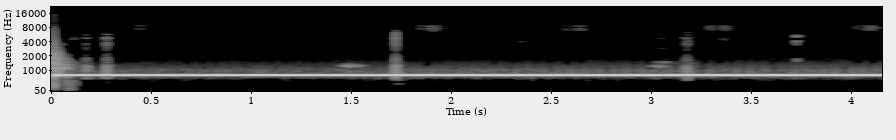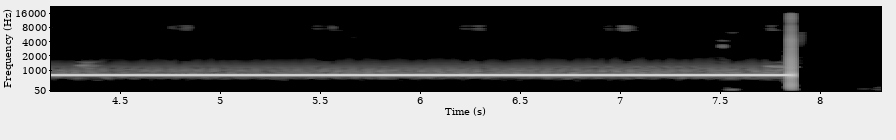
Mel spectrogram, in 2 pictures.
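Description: A single steady pure tone sounds as a crown chakra frequency, holding one even pitch for about eight seconds before cutting off abruptly, with no talk over it.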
